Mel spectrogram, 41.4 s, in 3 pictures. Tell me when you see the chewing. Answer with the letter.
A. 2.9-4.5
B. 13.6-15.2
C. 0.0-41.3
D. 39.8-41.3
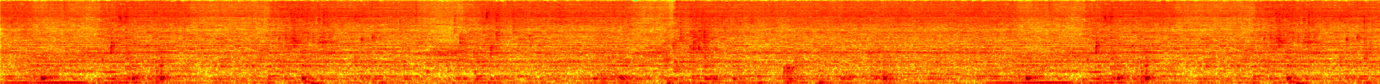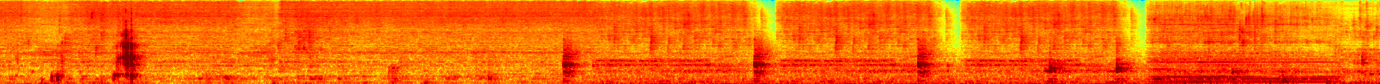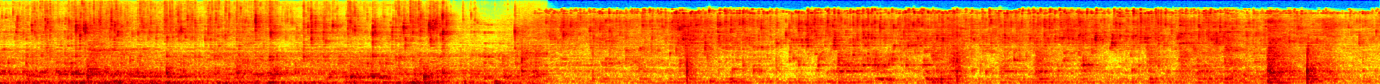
B.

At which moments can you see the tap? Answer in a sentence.
The tap can be heard from 0.0 to 41.3 s.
